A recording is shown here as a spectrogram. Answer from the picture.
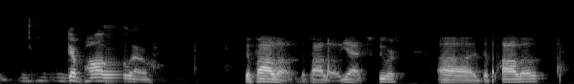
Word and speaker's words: Dipaolo: Did I pronounce that right? Say that one more time. It's Dipaolo.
